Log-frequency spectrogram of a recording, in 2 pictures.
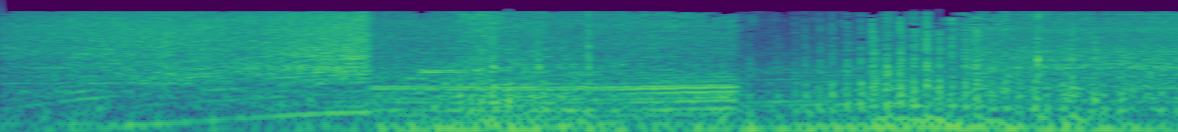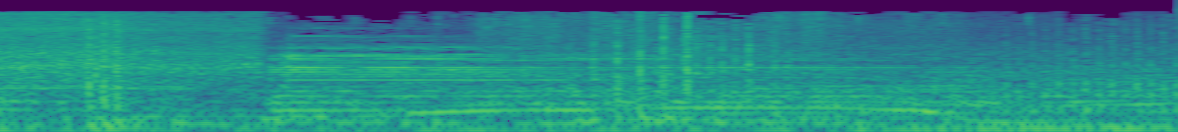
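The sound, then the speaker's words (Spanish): A motorcycle engine drones as the bike turns into a city street, loud and continuous with a shifting tone throughout and no voices. “La moto gira en una calle.”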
